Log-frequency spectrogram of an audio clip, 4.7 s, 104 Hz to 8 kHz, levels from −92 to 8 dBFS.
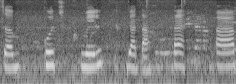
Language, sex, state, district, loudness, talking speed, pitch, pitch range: Hindi, female, Punjab, Fazilka, -17 LUFS, 75 wpm, 260 Hz, 250-270 Hz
